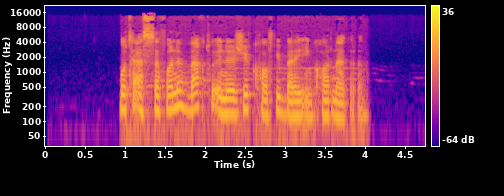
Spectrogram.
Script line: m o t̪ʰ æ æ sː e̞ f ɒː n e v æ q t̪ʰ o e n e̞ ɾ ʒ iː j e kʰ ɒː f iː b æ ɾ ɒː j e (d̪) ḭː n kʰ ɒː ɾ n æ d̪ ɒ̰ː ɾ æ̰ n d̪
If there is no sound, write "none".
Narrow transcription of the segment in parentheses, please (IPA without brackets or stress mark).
none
